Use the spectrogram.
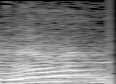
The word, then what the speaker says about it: Mun: to say one because it's not earth's moon it's kirbyn's moon which is spelled m-u-n people were talking about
